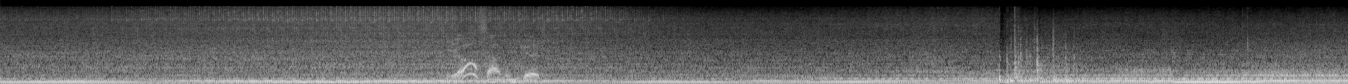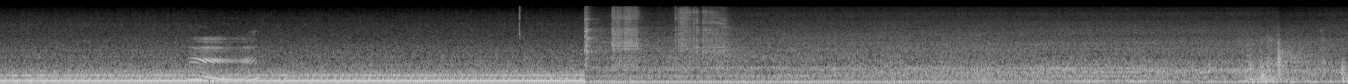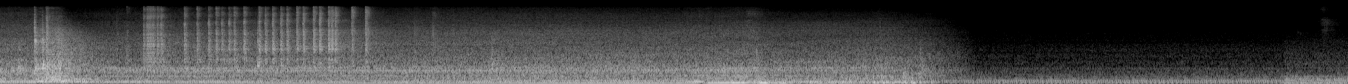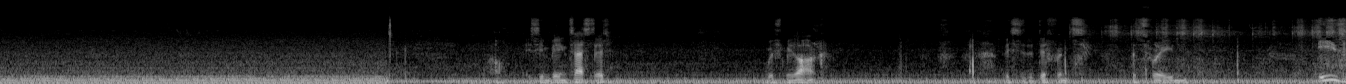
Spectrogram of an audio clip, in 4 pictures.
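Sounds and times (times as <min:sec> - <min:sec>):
steady hum: 0:00.0 - 0:33.8
car engine idling: 0:00.0 - 0:53.9.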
